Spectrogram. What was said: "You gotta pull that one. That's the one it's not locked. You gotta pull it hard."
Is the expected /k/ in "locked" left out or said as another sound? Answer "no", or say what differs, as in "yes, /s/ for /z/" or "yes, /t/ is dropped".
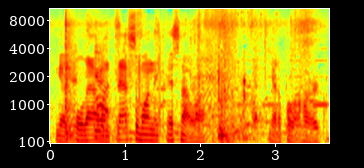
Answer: yes, /k/ is dropped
